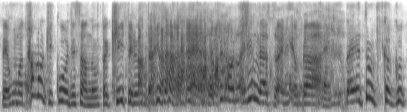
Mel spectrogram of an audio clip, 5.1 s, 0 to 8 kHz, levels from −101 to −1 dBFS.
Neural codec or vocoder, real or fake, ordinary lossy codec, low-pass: codec, 16 kHz, 4.8 kbps, FACodec; fake; none; 7.2 kHz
